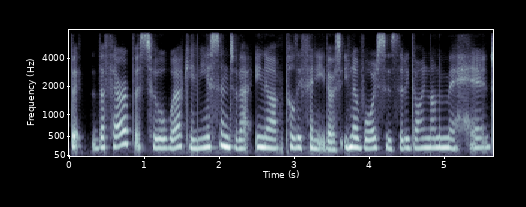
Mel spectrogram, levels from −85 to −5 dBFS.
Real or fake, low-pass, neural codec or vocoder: fake; 7.2 kHz; codec, 24 kHz, 0.9 kbps, WavTokenizer, large speech release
